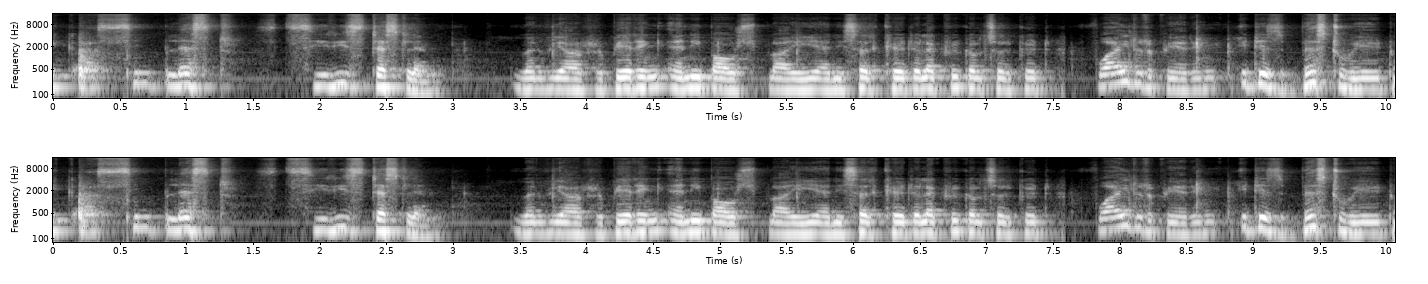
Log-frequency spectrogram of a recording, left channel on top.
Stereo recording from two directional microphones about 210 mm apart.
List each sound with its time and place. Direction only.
0.1 s speech: 25° right (ahead or behind)
1.8 s a man's voice: centre (ahead or behind)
